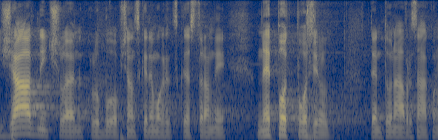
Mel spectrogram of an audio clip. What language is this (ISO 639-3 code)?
ces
